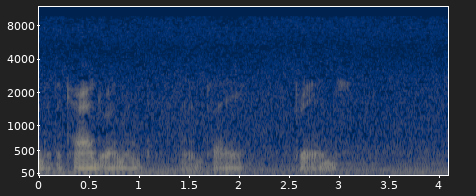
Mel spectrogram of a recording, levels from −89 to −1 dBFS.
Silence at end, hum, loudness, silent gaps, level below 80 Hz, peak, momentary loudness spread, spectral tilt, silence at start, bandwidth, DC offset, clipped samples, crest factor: 0 s; none; -47 LUFS; none; -58 dBFS; -24 dBFS; 16 LU; -6.5 dB/octave; 0 s; 10 kHz; under 0.1%; under 0.1%; 22 dB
